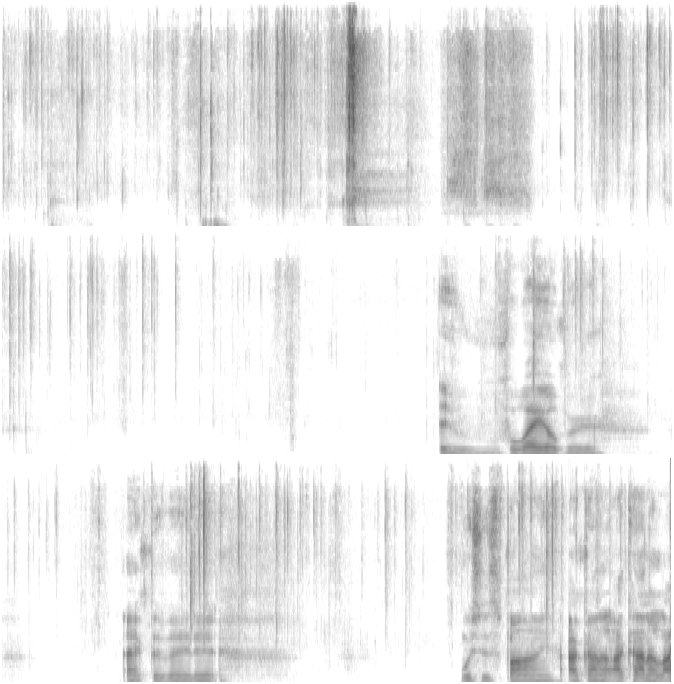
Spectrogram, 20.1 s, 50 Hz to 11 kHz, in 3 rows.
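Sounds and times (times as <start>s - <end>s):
foam slime crackling and tearing: 0.0s - 3.6s, 4.5s - 10.0s, 14.0s - 20.0s.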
